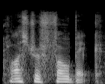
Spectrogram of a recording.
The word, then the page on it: claustrophobic: American English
